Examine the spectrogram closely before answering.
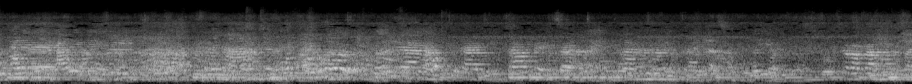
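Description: An elderly woman plays a bowed two-string fiddle up close.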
